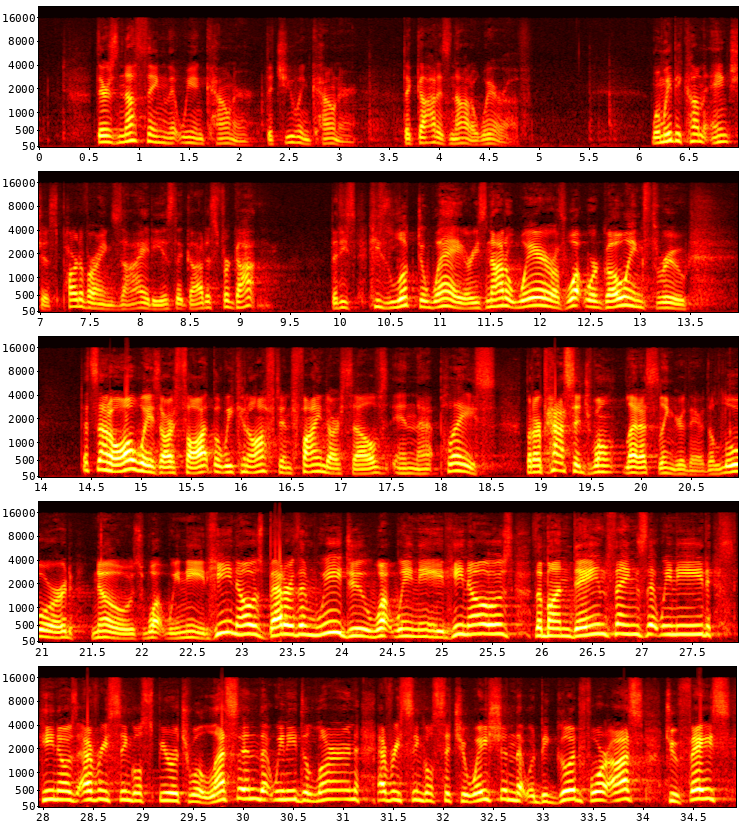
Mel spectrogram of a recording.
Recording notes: Message Preached at Valley Creek Church.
